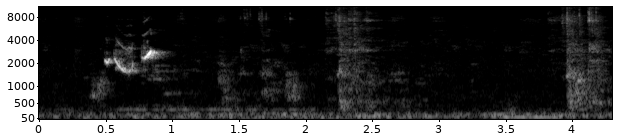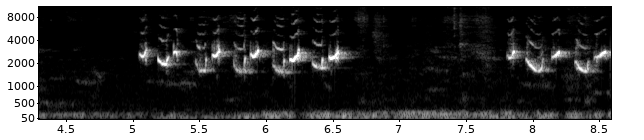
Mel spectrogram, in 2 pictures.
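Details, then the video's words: Breeding-condition common iora: one slurred note, faint clicks, then a rapid rolling series of bright looping chirps, followed by a shorter repeat. "Burung cipo birahi"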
